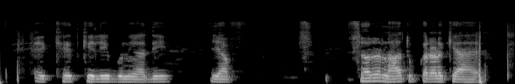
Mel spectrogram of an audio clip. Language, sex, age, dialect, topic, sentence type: Hindi, female, 25-30, Hindustani Malvi Khadi Boli, agriculture, question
